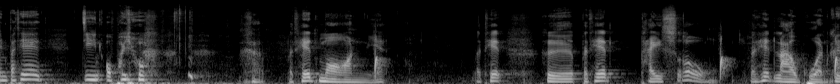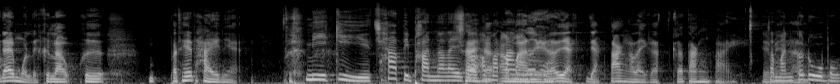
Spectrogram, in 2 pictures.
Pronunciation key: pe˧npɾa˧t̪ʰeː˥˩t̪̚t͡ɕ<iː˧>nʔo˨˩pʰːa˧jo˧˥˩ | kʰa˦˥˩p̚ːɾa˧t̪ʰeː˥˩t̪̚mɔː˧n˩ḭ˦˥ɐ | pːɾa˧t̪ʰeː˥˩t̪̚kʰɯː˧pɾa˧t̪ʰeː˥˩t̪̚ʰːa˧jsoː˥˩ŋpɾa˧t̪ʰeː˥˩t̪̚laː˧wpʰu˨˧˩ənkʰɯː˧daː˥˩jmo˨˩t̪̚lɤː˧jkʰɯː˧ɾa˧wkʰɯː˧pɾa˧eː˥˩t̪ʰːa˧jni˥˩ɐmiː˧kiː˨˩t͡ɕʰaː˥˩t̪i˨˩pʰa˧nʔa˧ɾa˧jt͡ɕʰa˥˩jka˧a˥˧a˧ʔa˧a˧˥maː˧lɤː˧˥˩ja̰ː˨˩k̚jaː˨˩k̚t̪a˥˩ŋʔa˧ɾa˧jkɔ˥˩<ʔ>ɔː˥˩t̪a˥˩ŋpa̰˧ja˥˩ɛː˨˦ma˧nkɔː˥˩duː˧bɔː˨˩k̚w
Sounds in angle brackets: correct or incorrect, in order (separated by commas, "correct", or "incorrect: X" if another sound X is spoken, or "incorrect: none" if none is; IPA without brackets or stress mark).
correct, incorrect: k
